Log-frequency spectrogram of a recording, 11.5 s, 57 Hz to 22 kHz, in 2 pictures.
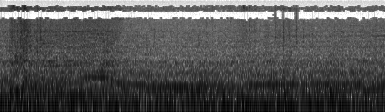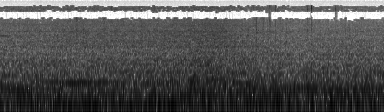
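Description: Hummer H2's V8 engine and exhaust running while driving, the deep engine note rising and falling a few times.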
